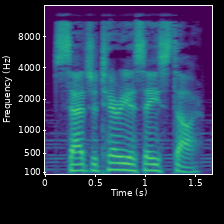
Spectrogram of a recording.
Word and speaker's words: Sagittarius A*: It's known as Sagittarius A*, pronounced Sagittarius A star, and it sits about 26,000 light-years from Earth, in the constellation Sagittarius.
